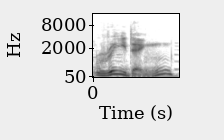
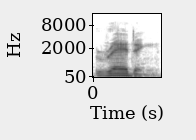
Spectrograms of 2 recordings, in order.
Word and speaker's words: Reading: 第一个要特别留意嘅咧就系 reading， it's not reading， but it's reading， reading， reading， reading，中文叫做雷丁嘅一个地方。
